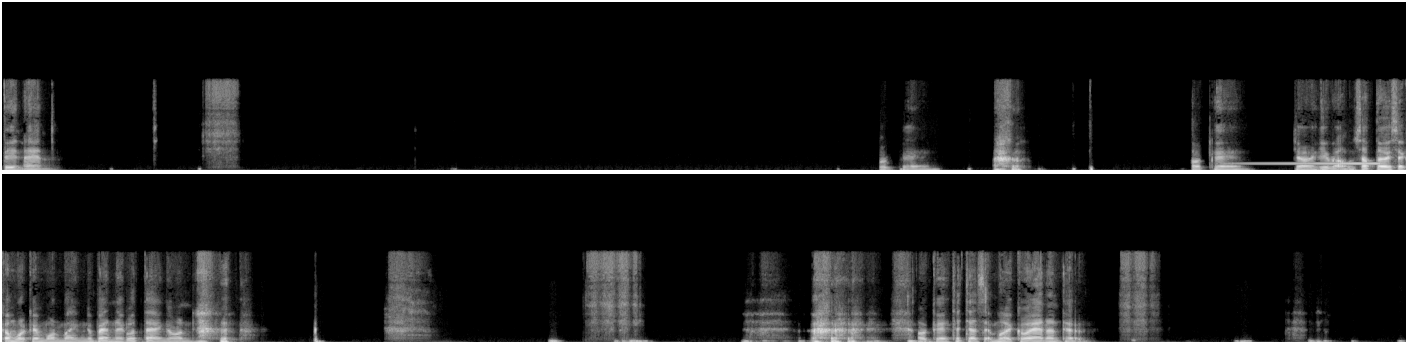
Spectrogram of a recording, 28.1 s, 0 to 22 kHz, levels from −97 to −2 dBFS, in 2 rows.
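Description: At 12.21 s a loudspeaker feedback squeal begins: the microphone is hearing its own loudspeaker, and at 908 Hz the loop gain passes unity, so that tone feeds on itself. It swells over roughly a second and a half to sit about 5 dB above the speech, then stops at 13.81 s. On a spectrogram it is a single bright horizontal line at 908 Hz, growing stronger. The waveform envelope balloons steadily.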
